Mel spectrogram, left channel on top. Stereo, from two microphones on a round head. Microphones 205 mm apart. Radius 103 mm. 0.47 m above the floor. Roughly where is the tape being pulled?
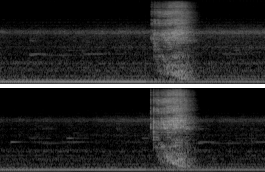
Right.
